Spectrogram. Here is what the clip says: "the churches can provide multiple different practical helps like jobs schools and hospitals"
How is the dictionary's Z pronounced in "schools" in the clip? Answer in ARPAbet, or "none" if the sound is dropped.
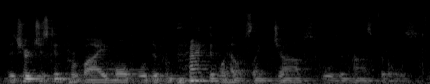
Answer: Z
